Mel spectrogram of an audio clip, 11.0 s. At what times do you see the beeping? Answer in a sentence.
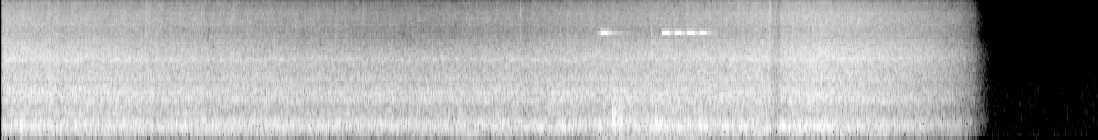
You can hear the beeping from 6.0 to 7.2 s.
